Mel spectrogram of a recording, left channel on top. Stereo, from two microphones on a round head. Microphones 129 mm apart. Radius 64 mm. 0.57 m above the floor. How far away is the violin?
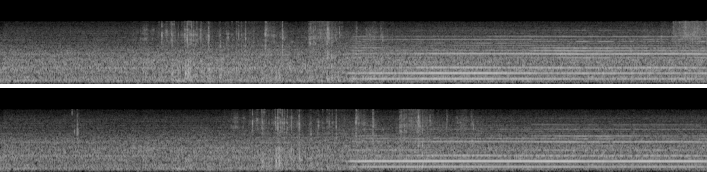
About 2.5 m.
